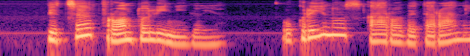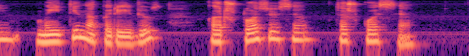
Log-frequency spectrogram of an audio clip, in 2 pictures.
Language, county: Lithuanian, Tauragė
